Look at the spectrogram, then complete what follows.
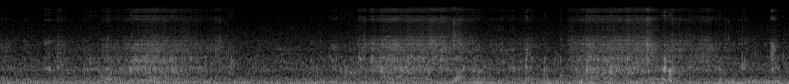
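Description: Pool water splashing as a person sweeps it by hand at a swimming Sheltie, in repeated surges a couple of seconds apart.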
